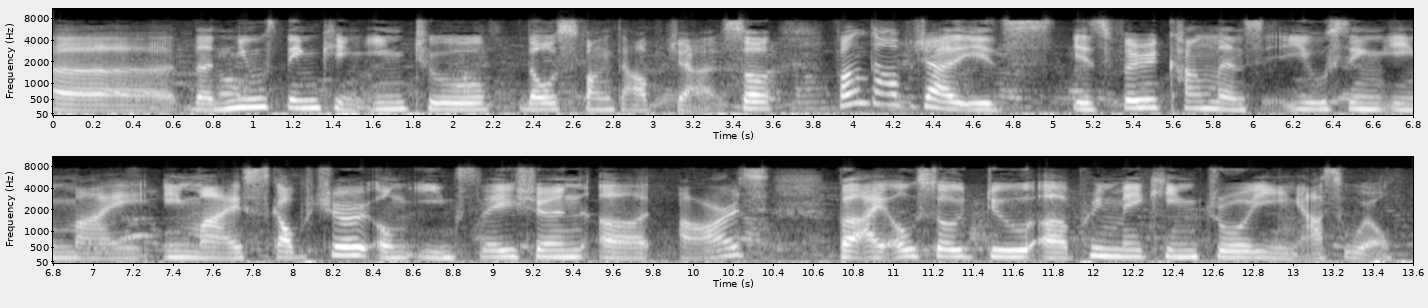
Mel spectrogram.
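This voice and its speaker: A woman with a Taiwanese accent, medium pitch and ordinary pitch variation, talking at a fairly slow pace with hardly any pauses over noticeable background noise. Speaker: environmental artist. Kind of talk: interview answers. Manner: halting.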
